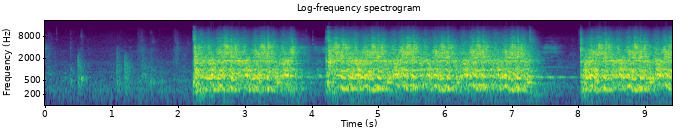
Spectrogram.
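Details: 1967 Pontiac Firebird fitted with a Chevy 350 instead of its 400, first start after sitting over 25 years, carb not bolted down: three long cranking bursts with rough, uneven firing that never catches; flames flare back through the carburetor, no start.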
